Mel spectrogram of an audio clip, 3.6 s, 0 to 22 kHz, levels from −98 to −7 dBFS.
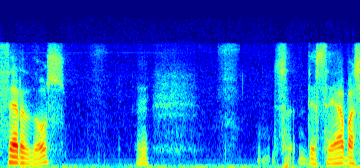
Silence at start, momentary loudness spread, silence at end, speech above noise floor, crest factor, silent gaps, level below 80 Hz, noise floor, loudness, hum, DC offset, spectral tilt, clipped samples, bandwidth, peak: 0 s; 28 LU; 0 s; 31 dB; 24 dB; none; -50 dBFS; -58 dBFS; -29 LUFS; 50 Hz at -70 dBFS; under 0.1%; -5 dB/octave; under 0.1%; 8 kHz; -6 dBFS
